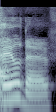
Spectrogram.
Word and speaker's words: Villeneuve: Villeneuve, isn't it? No. It's like the F1 driver. – Denis Villeneuve. – Yeah, Villeneuve, surely.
